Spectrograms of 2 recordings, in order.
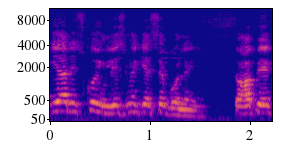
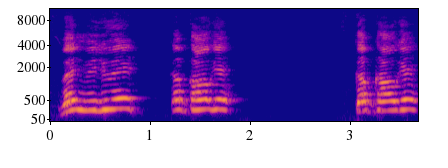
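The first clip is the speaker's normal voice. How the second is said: higher and louder; calling out question; 5 semitones higher, 5 dB louder, slower than usual. Retold or imitated. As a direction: call the question across the room. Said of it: "क्या बोला फिर हमने".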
